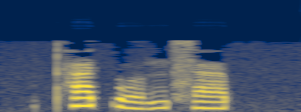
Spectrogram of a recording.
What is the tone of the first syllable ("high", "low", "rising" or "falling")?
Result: high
